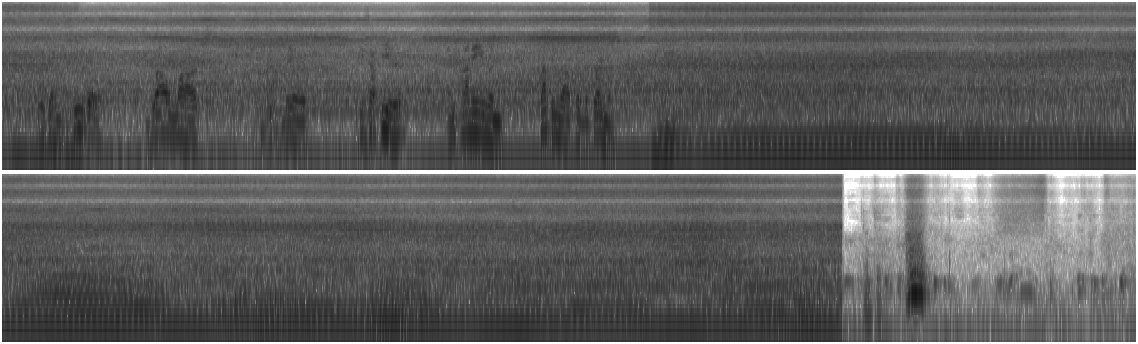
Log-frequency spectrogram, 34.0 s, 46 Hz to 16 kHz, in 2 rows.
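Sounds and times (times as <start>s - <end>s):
electric sander on wood: 0.0s - 29.6s.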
